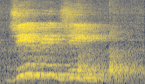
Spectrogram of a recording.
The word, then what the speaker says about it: dividir: Por que ela é oxítona? Porque a sílaba tônica é a última. O di. Dividir. Você demora mais a pronúncia do di.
